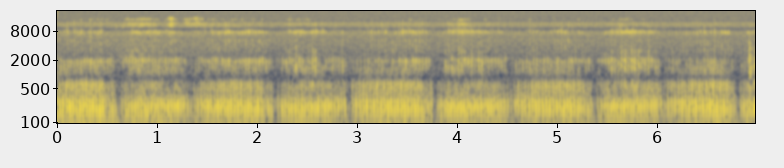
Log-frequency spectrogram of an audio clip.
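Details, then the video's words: Domestic kitten giving a loud, deep purr, rumbling continuously with short breaks for breath roughly every 0.8 seconds, strong and even throughout, indoors with nothing else heard. "Loudest Purring Kitten"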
